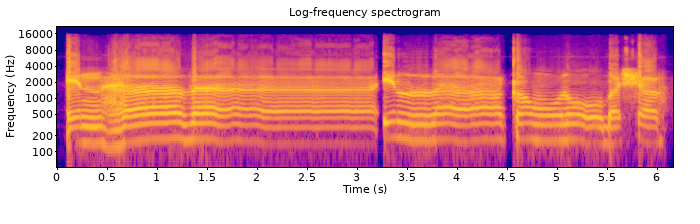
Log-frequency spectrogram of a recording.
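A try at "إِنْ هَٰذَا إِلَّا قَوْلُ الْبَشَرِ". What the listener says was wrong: Ada lam sukun di sana ya. Dibaca. Ulang lagi.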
